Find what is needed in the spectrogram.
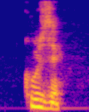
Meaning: third-person singular imperfect indicative of coudre
- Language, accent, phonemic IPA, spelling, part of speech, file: French, Canada, /ku.zɛ/, cousait, verb, LL-Q150 (fra)-cousait.wav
